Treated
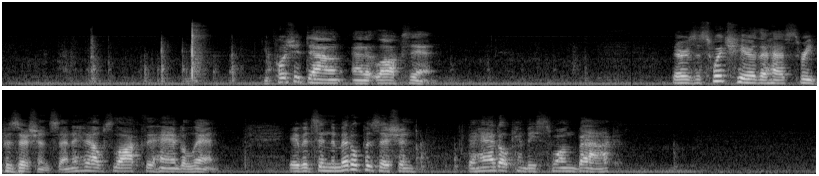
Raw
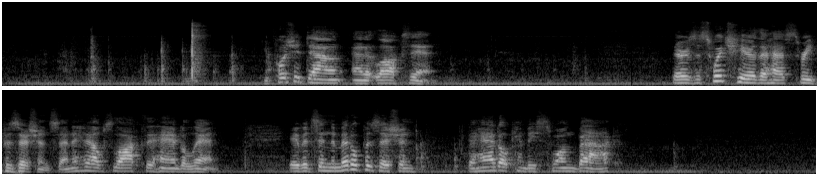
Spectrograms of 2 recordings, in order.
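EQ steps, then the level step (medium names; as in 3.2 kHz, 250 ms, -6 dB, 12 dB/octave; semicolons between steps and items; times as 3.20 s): distance through air 55 m; +5.0 dB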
